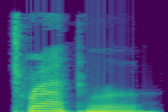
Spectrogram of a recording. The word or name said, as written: trapper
